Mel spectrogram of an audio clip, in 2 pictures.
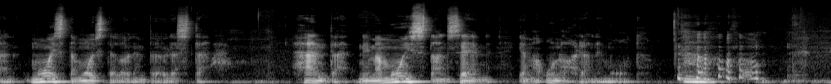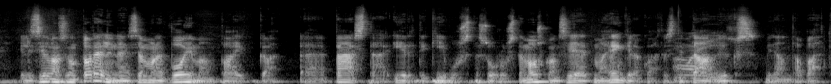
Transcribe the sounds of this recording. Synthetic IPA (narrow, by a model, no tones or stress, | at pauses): nmuist̪ɑmuist̪ḛlo̰idempø̰ydæst̪æ | hænt̪ænimæmuist̪ɑnsen | jɑmæ̰ʔunohdɑ̰nnḛmṵːt̪ | elisilːonseont̪oɾelːinensemːoneʋʋoimɑmpɑikːɑ̰pæːst̪æ̰ːʔirt̪ikiʋust̪ɑsurust̪ɑmæuskonsiːhet̪moɑheŋkiløkoht̪ɑsest̪it̪t̪æːonyksmit̪æont̪ɑ̰pɑ̰ht̪u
